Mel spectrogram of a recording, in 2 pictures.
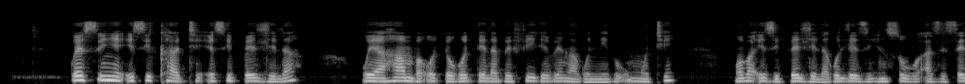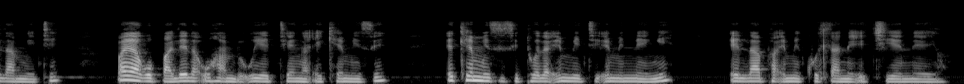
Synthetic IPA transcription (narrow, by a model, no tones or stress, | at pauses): ɣwesiɲɛʔisikʰatʰiʔesib̥ʱɛɮɛla | ujaɦambʱa̰ʔɔd̥ʱɔɣɔtʼɛlaβefiɣɛβɛŋaɣuniɣiṵmutʰi | ŋɔβaʔizib̥ʱɛɮɛlaɣuleziːnt͡sʼuɣuʔazisɛlamitʰi | βajaɣub̥ʱalɛla̰ʔuɦambʱɛujɛtʰɛŋaʔɛkʰemisi | ɛkʰemisisitʰɔlaʔimitʰiʔemineŋi | ɛlapʰaʔimikʰuɬanɛḛt͡ʃʼijɛnɛːjɔ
